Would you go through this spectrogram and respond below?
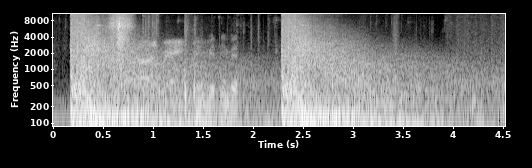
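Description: Bursts of gunfire in the video game CS:GO: two loud, sustained volleys of rapid shots, each dense and ringing before fading, with a player talking over the second.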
